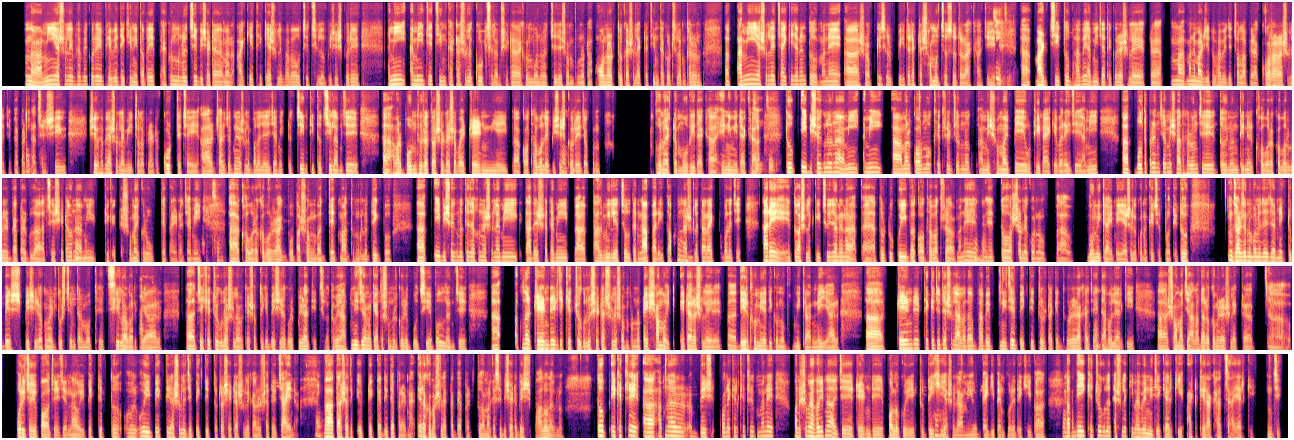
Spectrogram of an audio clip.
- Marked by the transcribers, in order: horn; swallow; in Japanese: "anime"; "খবরাখবরের" said as "খবরাখবররের"; lip smack; lip smack; lip smack; lip smack; in English: "baggy pant"
- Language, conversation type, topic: Bengali, advice, ট্রেন্ড মেনে চলব, নাকি নিজের স্টাইল ধরে রাখব?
